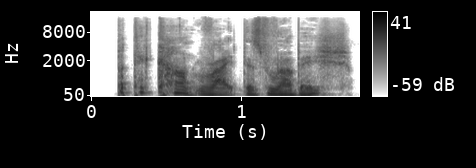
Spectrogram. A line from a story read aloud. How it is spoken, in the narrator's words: muttered Grace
